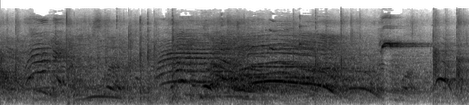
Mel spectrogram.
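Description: Spectators cheer and shout loudly in an echoing gym.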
